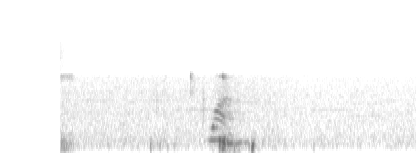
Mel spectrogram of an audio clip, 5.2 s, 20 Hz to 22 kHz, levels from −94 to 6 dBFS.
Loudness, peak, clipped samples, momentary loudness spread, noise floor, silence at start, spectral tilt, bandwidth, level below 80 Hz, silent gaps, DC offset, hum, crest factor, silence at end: -50 LUFS; -28 dBFS; under 0.1%; 21 LU; -77 dBFS; 0.75 s; -5.5 dB/octave; 7.2 kHz; -88 dBFS; none; under 0.1%; none; 28 dB; 2 s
